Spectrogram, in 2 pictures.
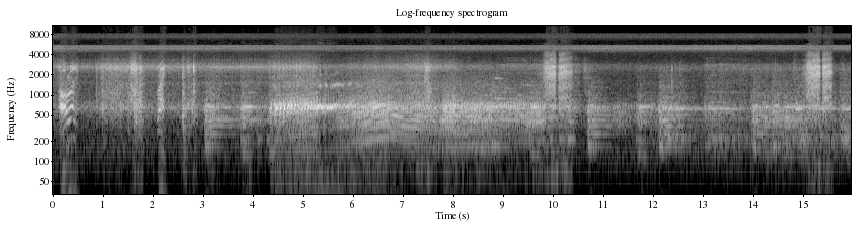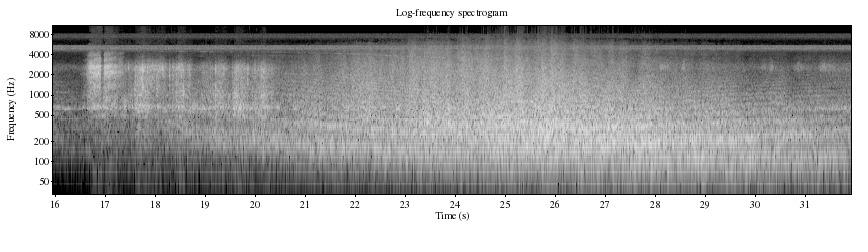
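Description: Old film soundtrack with dramatic score and effects. Short, sharp stings come in the first half, then a long, dense sound swells to its loudest about two-thirds of the way through, as the giant lizard appears on screen.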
